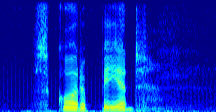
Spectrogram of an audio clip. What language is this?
Swedish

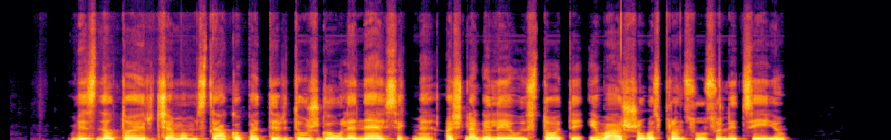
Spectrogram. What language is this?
Lithuanian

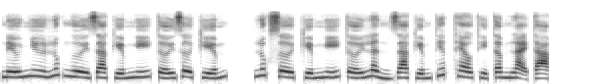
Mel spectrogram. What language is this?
Vietnamese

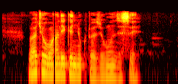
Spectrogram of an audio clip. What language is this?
Ganda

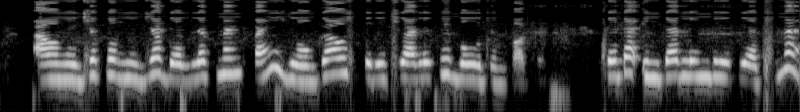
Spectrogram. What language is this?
Odia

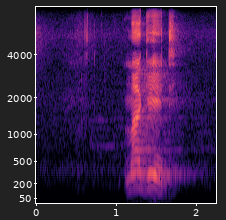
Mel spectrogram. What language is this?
Venda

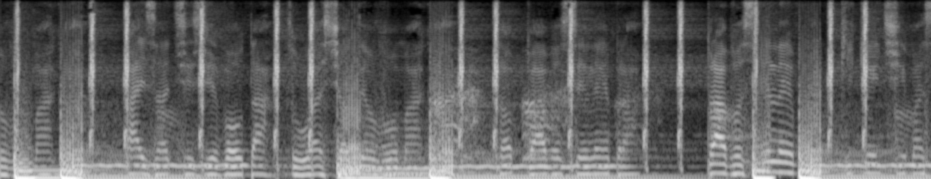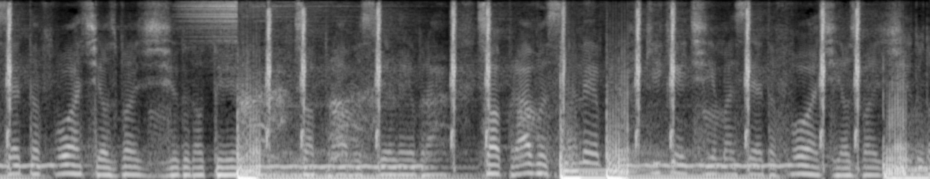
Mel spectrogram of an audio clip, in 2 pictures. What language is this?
Portuguese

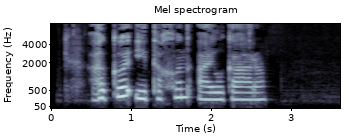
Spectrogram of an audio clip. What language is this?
Abkhazian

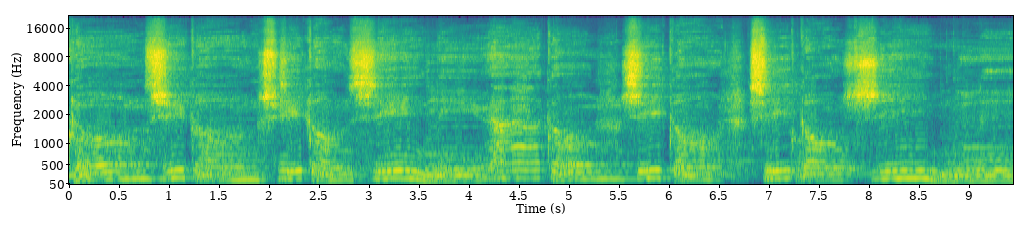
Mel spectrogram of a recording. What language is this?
Chinese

